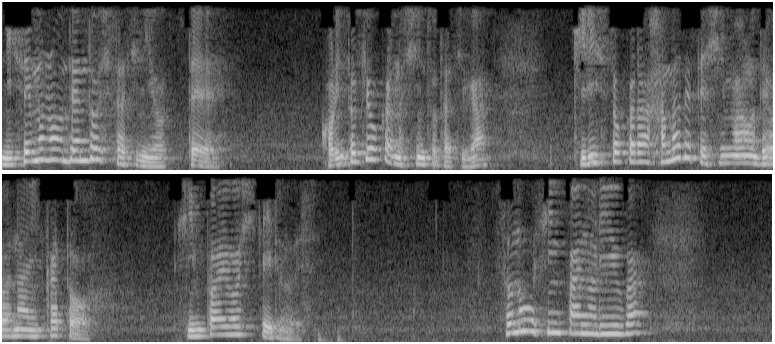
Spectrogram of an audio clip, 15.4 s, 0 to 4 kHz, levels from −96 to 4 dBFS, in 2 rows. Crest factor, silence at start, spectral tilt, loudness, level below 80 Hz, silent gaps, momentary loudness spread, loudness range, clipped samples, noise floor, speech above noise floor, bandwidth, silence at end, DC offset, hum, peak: 18 dB; 0 s; -11 dB/octave; -24 LUFS; -52 dBFS; none; 17 LU; 5 LU; under 0.1%; -49 dBFS; 27 dB; 4 kHz; 0.65 s; under 0.1%; none; -6 dBFS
